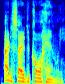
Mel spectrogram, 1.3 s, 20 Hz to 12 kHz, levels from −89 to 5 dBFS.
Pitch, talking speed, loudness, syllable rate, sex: 135 Hz, 230 wpm, -19 LUFS, 6.8 syllables/s, male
